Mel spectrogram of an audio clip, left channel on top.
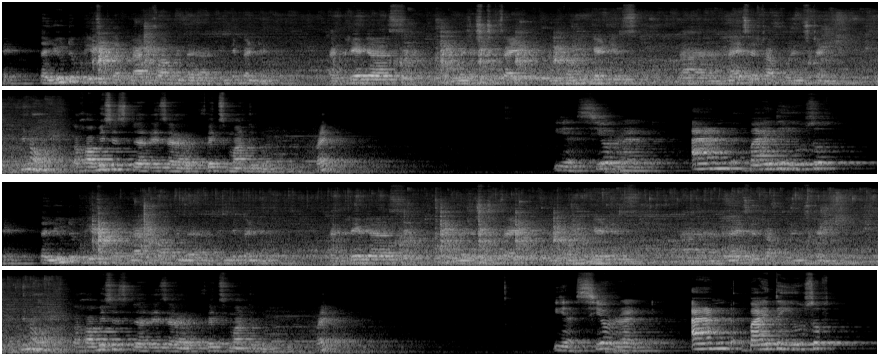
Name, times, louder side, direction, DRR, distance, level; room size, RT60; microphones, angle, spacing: voice 1, 0.0-2.8 3.3-4.0 4.4-6.3 6.8-8.5 8.9-11.6 11.9-12.1, left 2 dB, 20° left, 3 dB, 0.3 m, -28 dB
sound 1, 0.8-9.4, equal, 25° right, 1.2 m, -31 dB
sound 2, 1.3-2.9 3.9-5.4 6.4-7.7 8.7-10.1 11.3-12.9 14.8-15.0, equal, 55° left, 1.3 m, -43 dB
voice 2, 14.3-15.2 15.6-17.0, right 3 dB, 50° right, 4 dB, 0.4 m, -27 dB
4.6 x 3.0 x 3.2 m, 1.3 s
head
